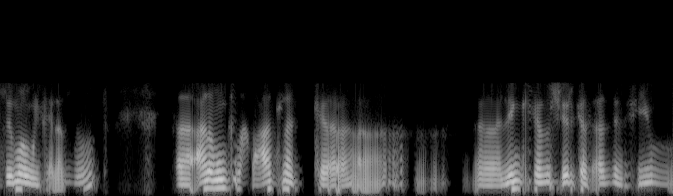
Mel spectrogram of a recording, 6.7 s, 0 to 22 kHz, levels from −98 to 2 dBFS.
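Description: From start to finish the speech sounds robotic and buzzy, with a thin, synthetic quality and nothing above about 3.8 kHz. This is the Codec 2 vocoder, and the damage is heavy. Instead of keeping the waveform, the decoder rebuilds the voice from sine waves using only pitch, voicing, energy and a coarse spectral envelope. The harsh, mechanical tone fits a very low rate of around 2.4 kbit/s.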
